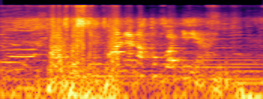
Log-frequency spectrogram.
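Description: Loud, distorted public-address sound: booming low thuds from backing music mixed with a man's amplified voice through the loudspeakers.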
